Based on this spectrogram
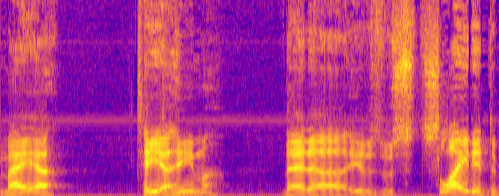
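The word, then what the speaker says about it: Maea Teuhema: Maya Tahuma is that's how you pronounce it.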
